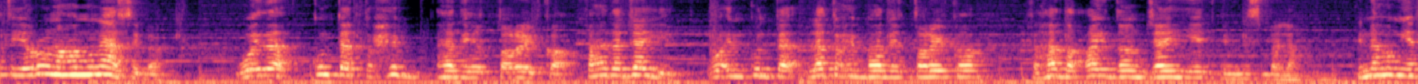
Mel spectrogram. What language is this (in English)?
Arabic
